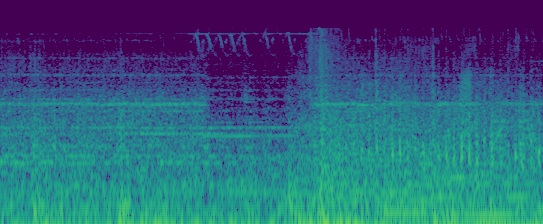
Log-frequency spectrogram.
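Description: A helicopter's rotor thumps and engine roar fill the air steadily over New York City, growing louder and heavier partway through as it passes overhead.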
